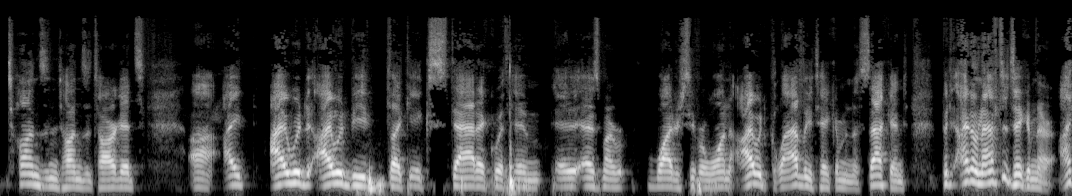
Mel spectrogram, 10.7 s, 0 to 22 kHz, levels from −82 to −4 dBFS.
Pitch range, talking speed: 120-155 Hz, 215 wpm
